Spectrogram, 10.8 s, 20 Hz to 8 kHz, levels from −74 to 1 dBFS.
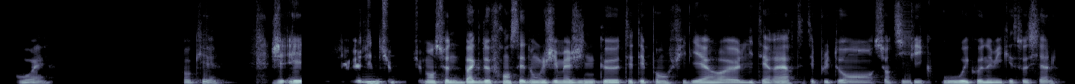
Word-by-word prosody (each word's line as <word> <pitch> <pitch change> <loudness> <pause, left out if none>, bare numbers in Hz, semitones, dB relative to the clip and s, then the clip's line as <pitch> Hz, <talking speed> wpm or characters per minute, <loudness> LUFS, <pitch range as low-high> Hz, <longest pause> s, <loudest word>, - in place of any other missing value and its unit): Ouais. 95 -3 -5 1.4
OK 105 -2 -6 0.7
j'ai 120 +1 +4
et - - +9 0.5
j'imagine 125 +2 +2
tu 130 - -3 0.2
tu - - -15
mentionnes: 115 -1 +3
«Bac 115 +1 +6
de 120 - +6
français» 120 +1 +2
donc 115 -3 +2
j'imagine 110 +2 +2
que 105 -3 +3
tu 105 - -4
étais 105 +1 0
pas 110 - -6
en 105 -1 -3
filière, 105 -1 0
heu, 95 0 +1
littéraire, 105 +4 0
tu 120 - -19
étais - - -9
plutôt 105 0 -4
en 95 0 -6
scientifique 105 +3 -5
ou 110 -2 +2
économique 100 -1 +1
et 110 - -1
social? 105 +2 -5
105 Hz, 165 wpm, -26 LUFS, 100-115 Hz, 1.4 s, et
